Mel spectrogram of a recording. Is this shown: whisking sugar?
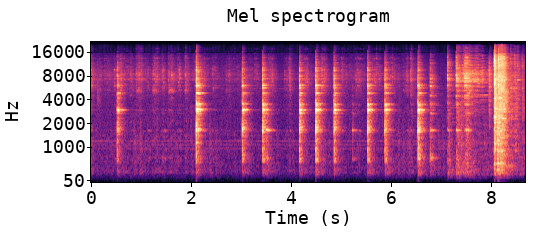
yes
